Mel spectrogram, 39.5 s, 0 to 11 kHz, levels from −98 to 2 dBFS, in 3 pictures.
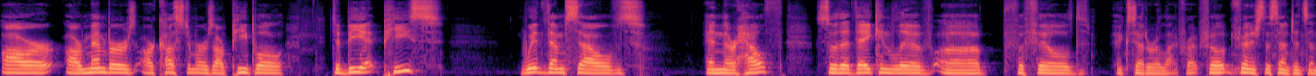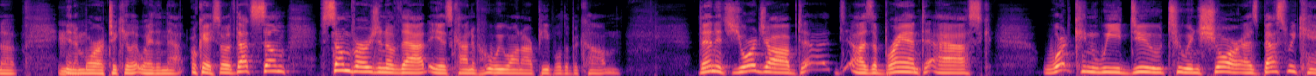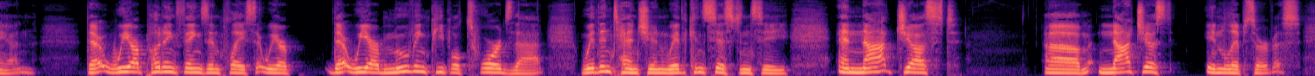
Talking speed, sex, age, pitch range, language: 165 wpm, male, 30-49, 155-190 Hz, English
